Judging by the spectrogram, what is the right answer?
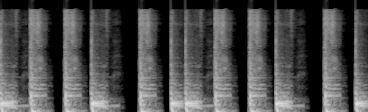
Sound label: beat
